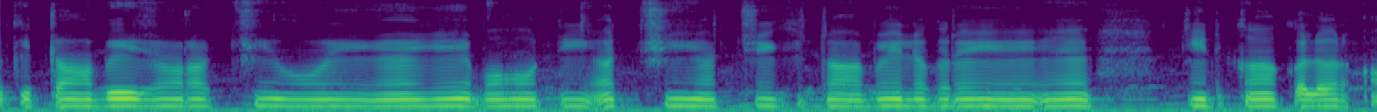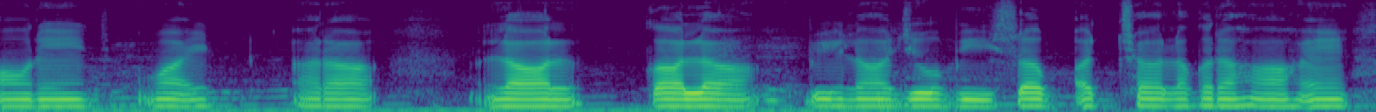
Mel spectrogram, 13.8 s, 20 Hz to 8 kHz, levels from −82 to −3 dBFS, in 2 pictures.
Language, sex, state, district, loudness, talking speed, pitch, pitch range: Hindi, male, Uttar Pradesh, Jyotiba Phule Nagar, -26 LUFS, 120 wpm, 135 Hz, 130-140 Hz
